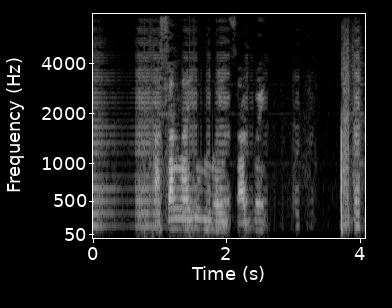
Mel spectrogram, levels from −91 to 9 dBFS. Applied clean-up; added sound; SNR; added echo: none; none; none; none.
